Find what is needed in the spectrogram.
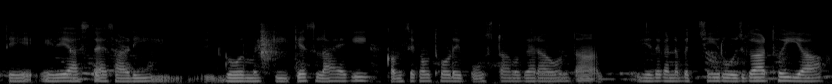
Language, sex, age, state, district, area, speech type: Dogri, female, 18-30, Jammu and Kashmir, Udhampur, rural, spontaneous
